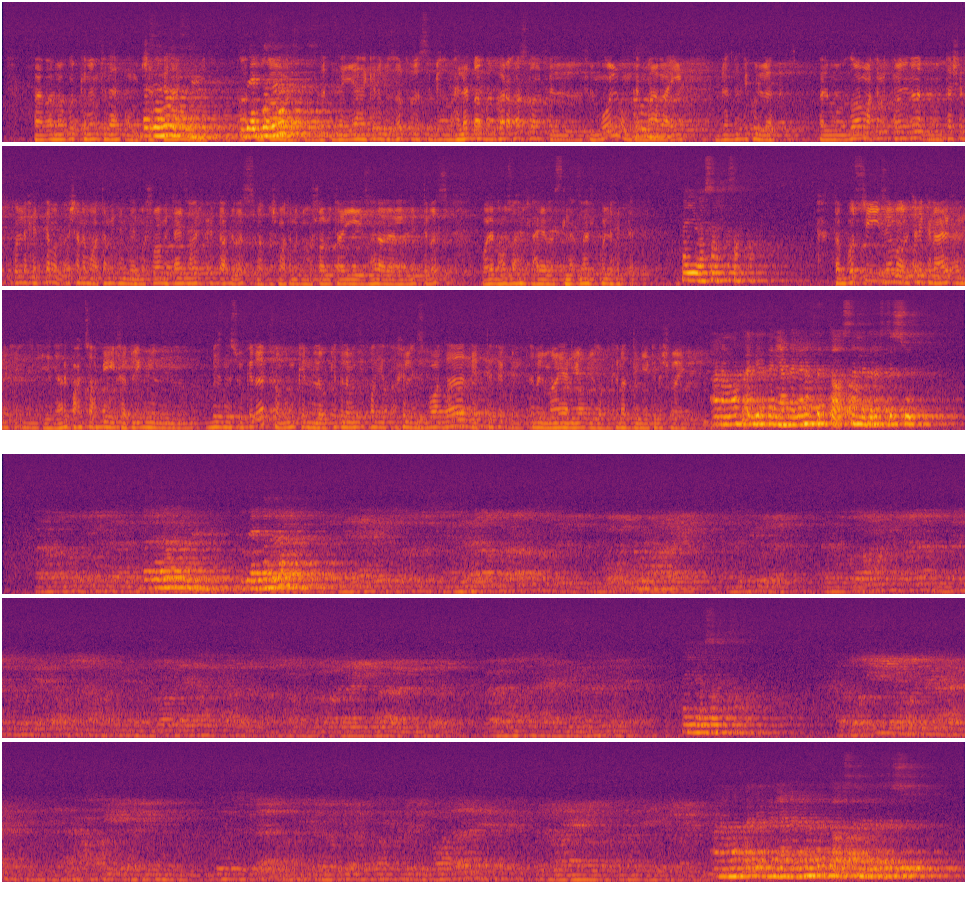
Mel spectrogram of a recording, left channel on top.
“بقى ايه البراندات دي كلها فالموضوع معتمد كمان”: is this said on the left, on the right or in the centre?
Left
